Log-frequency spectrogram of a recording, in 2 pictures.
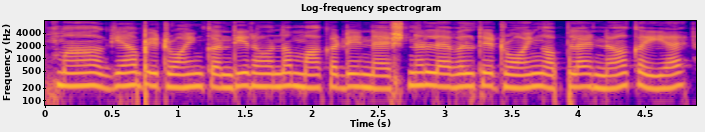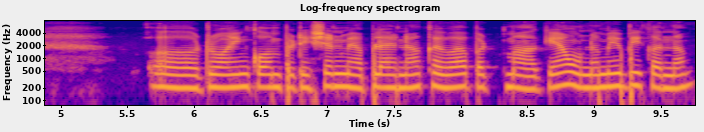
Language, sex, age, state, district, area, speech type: Sindhi, female, 18-30, Gujarat, Kutch, urban, spontaneous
